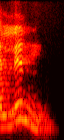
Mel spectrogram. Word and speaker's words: limb: I hurt my limb. Okay, so the B is silent here and the combination of M and B.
